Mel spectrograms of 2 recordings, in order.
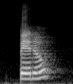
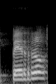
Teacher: se distinga una r el sonido suave y el sonido fuerte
